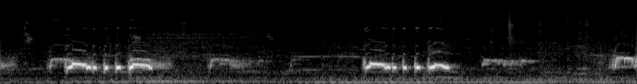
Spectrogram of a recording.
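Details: Captive-bred zebra dove sings two soft, ringing cooing phrases about three seconds apart, each a quick stutter of staccato notes, over a faint low hum.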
